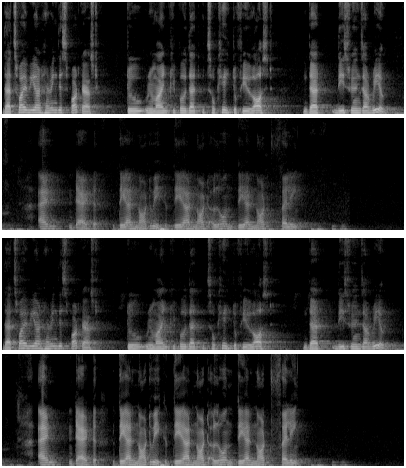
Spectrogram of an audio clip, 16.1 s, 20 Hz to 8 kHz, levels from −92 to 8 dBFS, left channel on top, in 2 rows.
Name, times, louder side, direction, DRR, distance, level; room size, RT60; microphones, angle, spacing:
voice 1, 0.0-1.8 2.5-5.3 6.0-6.3 6.6-7.7 11.2-11.3 14.8-14.9, left 5 dB, 45° left, 18 dB, 0.3 m, -27 dB
voice 2, 8.5-9.1 9.4-10.0 10.2-13.3 13.6-14.0, right 6 dB, 80° right, 17 dB, 0.4 m, -32 dB
14.0 x 5.7 x 5.9 m, 1.4 s
head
